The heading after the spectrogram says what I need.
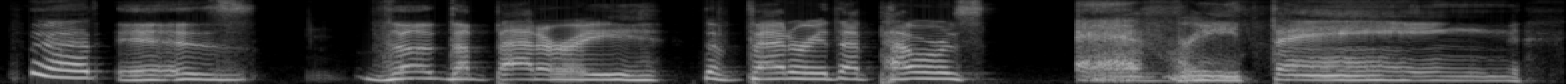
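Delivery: slow, ominous, foreboding delivery. Voicing a professor explaining a glowing battery: foreboding tone. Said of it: "she says in a very, uh, foreboding tone".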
